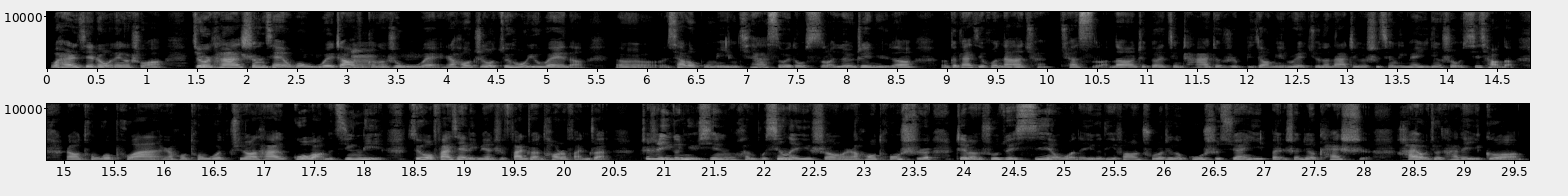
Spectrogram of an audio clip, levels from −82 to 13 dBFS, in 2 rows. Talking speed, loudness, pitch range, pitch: 345 characters per minute, -34 LUFS, 160-200 Hz, 180 Hz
